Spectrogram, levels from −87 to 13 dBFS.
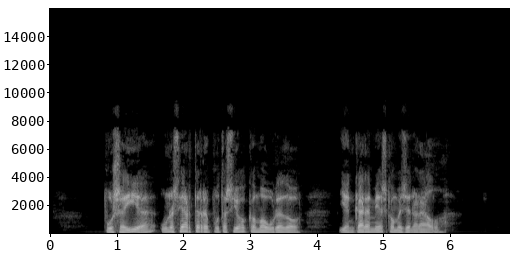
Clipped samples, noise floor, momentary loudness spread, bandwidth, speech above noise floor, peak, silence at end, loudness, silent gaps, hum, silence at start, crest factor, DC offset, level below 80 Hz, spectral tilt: under 0.1%; -75 dBFS; 9 LU; 9.2 kHz; 54 dB; 0 dBFS; 0.95 s; -22 LUFS; none; none; 0.8 s; 22 dB; under 0.1%; -50 dBFS; -5.5 dB/octave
